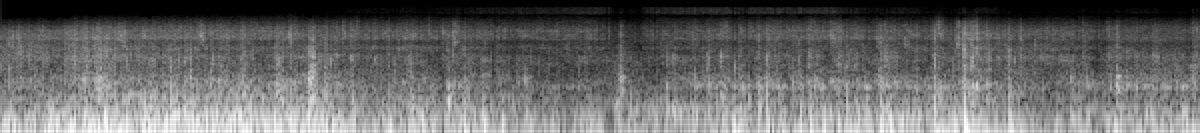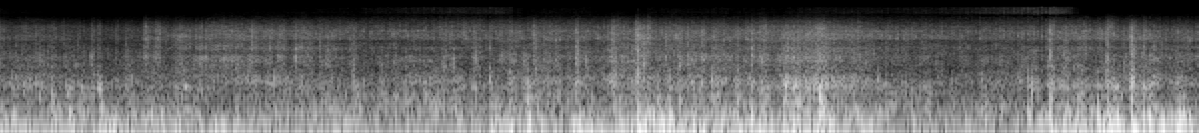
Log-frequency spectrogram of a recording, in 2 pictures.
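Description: Mountain bike riding over a rough trail: a continuous low rumble of tyres rolling on dirt and stones, broken by frequent clicks and knocks as the bike rattles over the bumps.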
